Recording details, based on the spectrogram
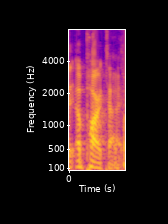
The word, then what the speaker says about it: apartheid: The H is silent. It's really apartheid.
